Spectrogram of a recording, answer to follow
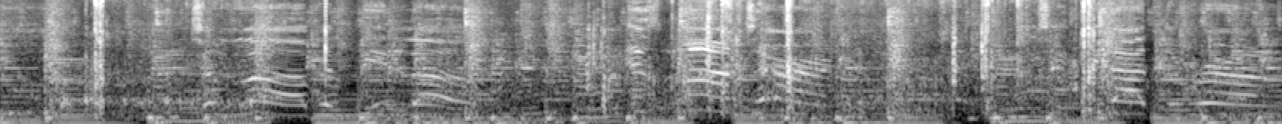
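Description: Background music with a steady beat and bass line, over skateboard sounds: urethane wheels rolling on concrete and the board's pop and landing clacks.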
